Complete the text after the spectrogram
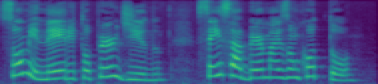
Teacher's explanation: o mineiro, em algumas regiões, tem o costume de retirar, né, de fragmentar o final das pronúncias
